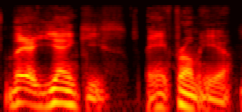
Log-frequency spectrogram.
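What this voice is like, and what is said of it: Put-on Southern US accent. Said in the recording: “talking in a southern accent”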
